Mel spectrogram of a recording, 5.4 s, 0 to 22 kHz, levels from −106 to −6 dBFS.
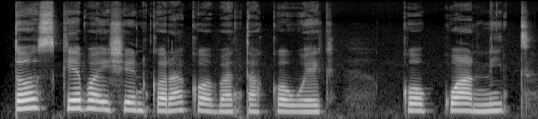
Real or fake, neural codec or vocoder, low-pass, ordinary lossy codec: real; none; none; none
